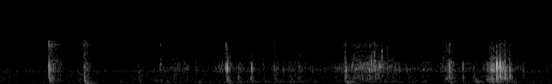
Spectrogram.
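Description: Plastic DVD cases being handled and shuffled: a series of scattered clacks and knocks with a brief rustle partway through, the loudest clack near the end.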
